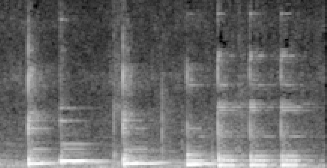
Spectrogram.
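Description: Plucked-string music: a quick run of single picked notes, about five a second, as the lead-in to a comic song.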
